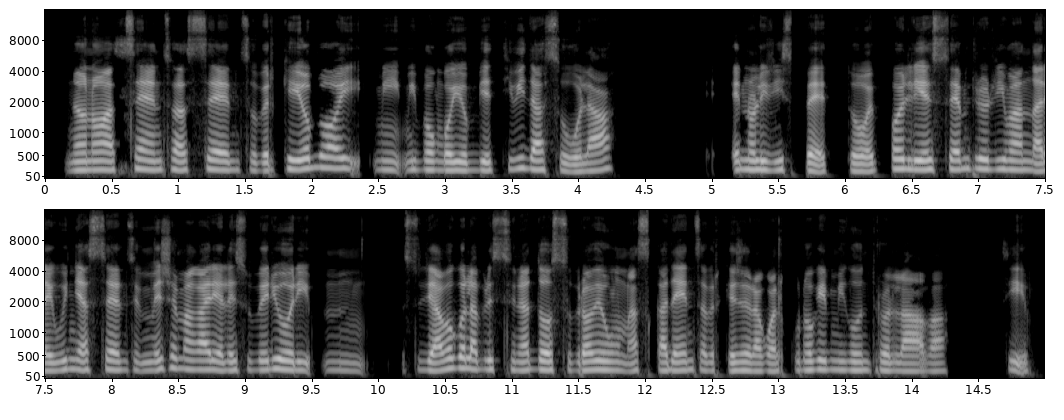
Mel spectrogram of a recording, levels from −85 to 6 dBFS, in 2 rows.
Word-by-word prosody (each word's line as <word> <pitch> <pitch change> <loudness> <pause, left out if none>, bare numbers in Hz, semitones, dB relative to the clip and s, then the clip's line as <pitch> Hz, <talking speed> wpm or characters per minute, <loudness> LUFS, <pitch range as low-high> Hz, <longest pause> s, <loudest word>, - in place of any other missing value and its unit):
No, 185 +2 +1
no, 190 0 +3
ha 190 - +5
senso, 195 -1 0
ha 180 - +3
senso. 190 -3 0
Perché 175 +4 -3
io 210 +3 +4
poi 230 -2 0
mi 190 -2 -6
mi 195 +2 -7
pongo 190 -1 +1
gli 185 - +4
obiettivi 185 +4 -2
da 195 -2 +3
sola 170 +2 -1
e 225 - -22 0.9
e 185 - +1
non 195 -1 +2
li 195 - +4
rispetto, 170 -3 0
e 160 - 0
poi 215 -1 +2
lì 200 -1 +5
è 200 - +5
sempre 210 +2 0
un - - +3
rimandare, 190 -4 +2
quindi 195 +2 0
ha - - +2
senso. 190 -1 -1
Invece 190 +6 -3
magari 195 -2 +3
alle 180 0 +1
superiori, 190 -1 0
mhmm, 180 -2 -13 0.3
studiavo 185 +4 +1
con 230 - +3
la 205 - +4
pressione 200 -2 -5
addosso 185 -1 +1
però 180 +1 0
avevo 190 0 +2
una 170 -1 -4
scadenza 180 +1 -1
perché 175 -1 -4
c'era 175 -2 +1
qualcuno 180 +3 -4
che 195 0 +1
mi 190 -1 -6
controllava. 175 -2 -2 0.4
Sì. - - -5
190 Hz, 210 wpm, -23 LUFS, 180-195 Hz, 0.9 s, ha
